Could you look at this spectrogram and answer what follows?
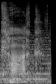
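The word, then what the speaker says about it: Khaak: It's pronounced cock. So I think one of the games is like literally like the cock threat. Cack threat. I don't know, like if you're being charitable, you can say cack. But that's just saying cock from Southie in Boston.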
